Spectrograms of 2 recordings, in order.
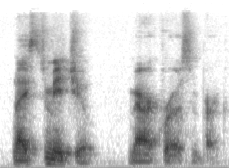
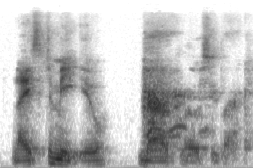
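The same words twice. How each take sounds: First: The greeting sounds businesslike and reserved. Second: The greeting sounds intense and forceful. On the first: The speaker's thoughts are hard to read. "the owl is very businesslike and very professional" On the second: The speaker is closing in on the listener. "There's like an eagle intensity, like you are prey"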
